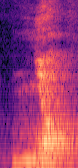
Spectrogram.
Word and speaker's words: 음력: 알겠죠 자 그럼 봅시다 음력이라고 써놨지만 발음은 어떻게 돼 그지 바로 발음은 응력 요렇게 됩니다 알겠죠 자 그럼 얘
